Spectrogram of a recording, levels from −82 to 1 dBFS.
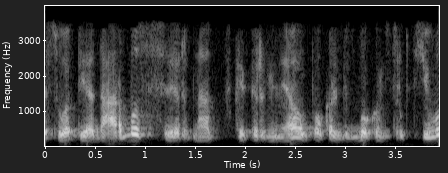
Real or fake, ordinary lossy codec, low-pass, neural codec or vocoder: fake; MP3, 32 kbps; 3.6 kHz; vocoder, 44.1 kHz, 80 mel bands, Vocos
